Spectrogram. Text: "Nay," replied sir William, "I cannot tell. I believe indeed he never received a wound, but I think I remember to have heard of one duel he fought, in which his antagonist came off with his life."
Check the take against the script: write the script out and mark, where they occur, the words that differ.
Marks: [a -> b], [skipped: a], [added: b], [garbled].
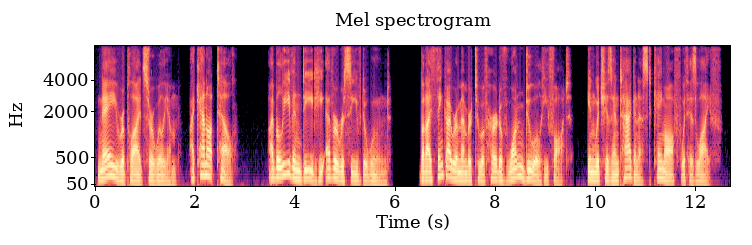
"Nay," replied sir William, "I cannot tell. I believe indeed he [never -> ever] received a wound, but I think I remember to have heard of one duel he fought, in which his antagonist came off with his life."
